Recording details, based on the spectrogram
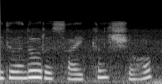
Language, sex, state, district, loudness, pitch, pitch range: Tamil, female, Tamil Nadu, Chennai, -14 LUFS, 295 Hz, 250-320 Hz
